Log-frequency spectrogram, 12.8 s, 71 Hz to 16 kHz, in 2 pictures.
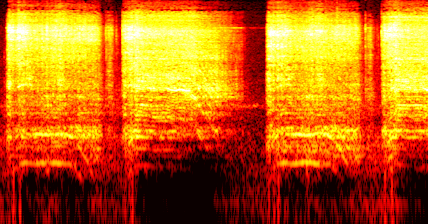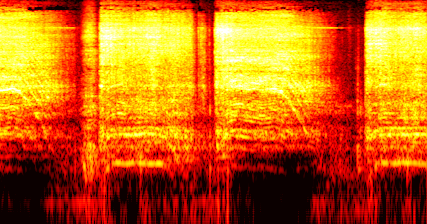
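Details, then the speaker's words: A homemade emergency ventilator built from a LEGO Mindstorms NXT, made during the COVID-19 ventilator shortage, pumping a resuscitator bag: a whirring motor runs about six cycles in 13 seconds. Compression, delay and bag diameter are programmable. "Go to the bag position based upon this particular diameter. And now we're going to pump the bag."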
